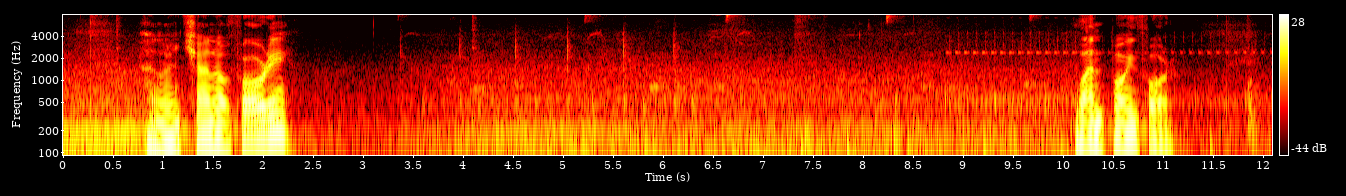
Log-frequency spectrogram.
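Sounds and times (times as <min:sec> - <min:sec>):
bird chirping: 0:03.2 - 0:10.4.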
